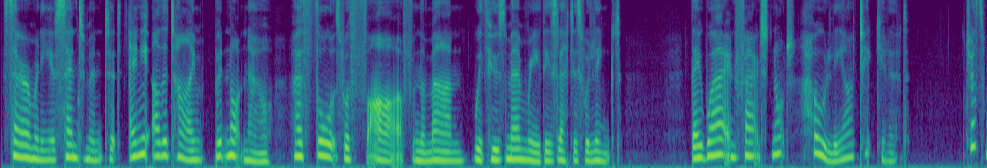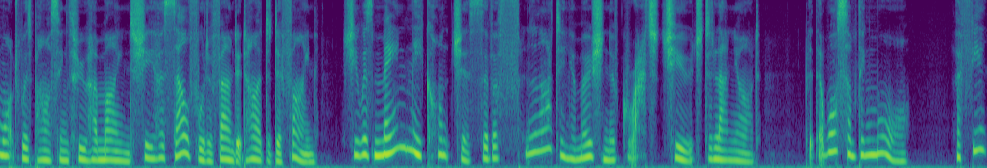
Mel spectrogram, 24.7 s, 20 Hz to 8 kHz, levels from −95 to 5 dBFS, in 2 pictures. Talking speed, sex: 175 wpm, female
